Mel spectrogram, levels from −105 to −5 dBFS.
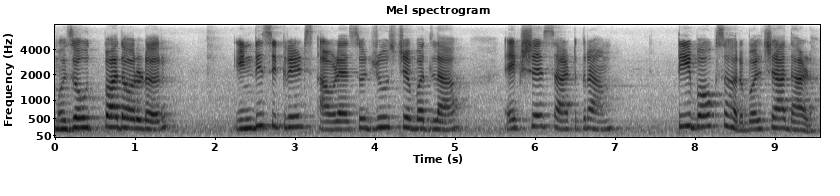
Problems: constant background noise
